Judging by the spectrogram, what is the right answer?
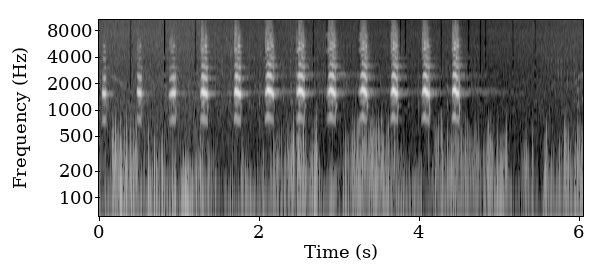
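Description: A wild turkey yelping: a series of about twelve evenly spaced yelps, roughly two and a half a second, ending about four and a half seconds in.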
